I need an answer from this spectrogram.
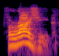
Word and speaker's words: Faraji: for for I want to make sure I pronounce correctly f f I wrote it down okay faraji okay so so faraji is uh alleging that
